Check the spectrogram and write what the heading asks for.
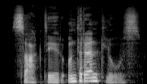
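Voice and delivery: usual speaking voice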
